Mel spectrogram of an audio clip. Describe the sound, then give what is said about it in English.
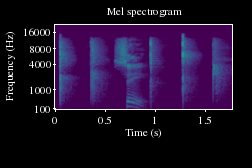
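A quick series of eight sharp, crisp handclaps in a steady rhythm, a UCLA 8-clap counted out one to eight, each clap short and bright, with a brief voiced shout overlapping one of the early claps. “It is a somber one, though, so we will have an 8-clap to end this one.”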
